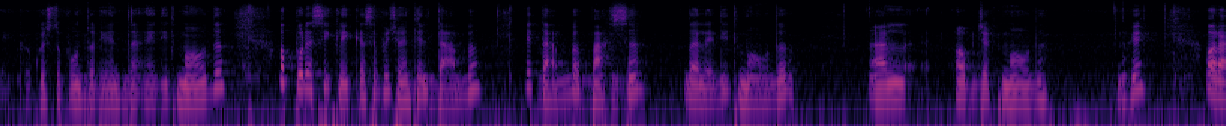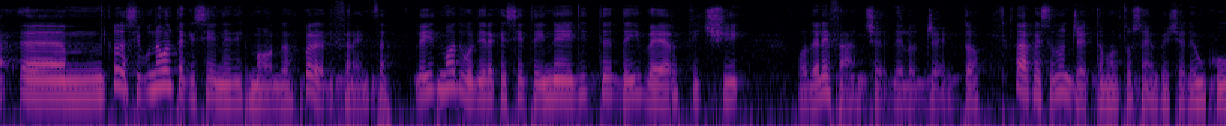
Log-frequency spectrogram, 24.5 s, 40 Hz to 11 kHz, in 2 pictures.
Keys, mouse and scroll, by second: 4.0 Tab, 6.0 Tab, 6.8 Tab, 7.3 Tab, 9.4 Tab, 10.2 Tab, 18.0 middle click.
